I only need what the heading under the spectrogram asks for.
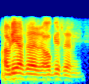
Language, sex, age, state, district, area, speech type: Tamil, male, 18-30, Tamil Nadu, Thoothukudi, rural, conversation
